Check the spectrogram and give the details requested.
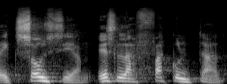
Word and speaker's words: exousia: En griego, la palabra autoridad se pronuncia exousia, y la palabra poder es dunamis.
